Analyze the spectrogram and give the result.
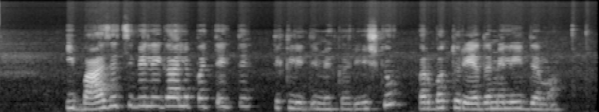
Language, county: Lithuanian, Kaunas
